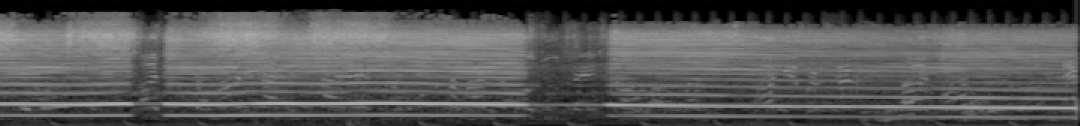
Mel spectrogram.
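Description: A civil defence air raid siren sounds during a nationwide mock drill, a loud sustained wailing tone with rich harmonics that drifts slowly in pitch, briefly broken twice, over a rhythmic low mechanical pulsing and faint crowd noise.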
